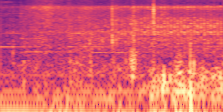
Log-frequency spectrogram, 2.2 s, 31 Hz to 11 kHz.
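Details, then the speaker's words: Diesel idling with a steady low rumble and no squeal as the steering wheel turns, after the worn power steering pump pulley was replaced with a larger 2.5 diesel pulley and the belt retensioned; the steering also turns lighter. "вот я его поставил все натянул думаю будет цепляться ничего не цепляется за вот короче все натянул писк пропал руль стал даже легче крутиться"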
